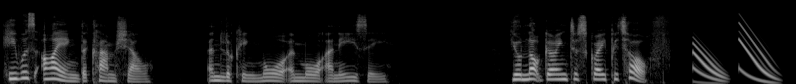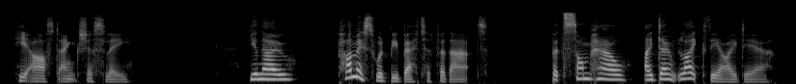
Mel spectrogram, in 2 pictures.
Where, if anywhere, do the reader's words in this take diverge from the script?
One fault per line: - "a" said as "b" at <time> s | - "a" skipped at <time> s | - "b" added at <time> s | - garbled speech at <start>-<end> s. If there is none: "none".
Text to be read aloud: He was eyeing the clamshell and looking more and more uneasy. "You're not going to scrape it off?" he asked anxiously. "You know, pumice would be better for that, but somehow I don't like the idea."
none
